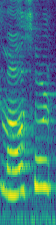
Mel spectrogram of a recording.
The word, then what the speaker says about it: Mousehold: Mousehold hid in a hole took shelter. Here it is. Mouseold to uh in the poem it is to rhyme with household.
